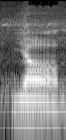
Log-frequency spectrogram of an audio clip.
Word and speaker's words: yam: single syllable mantra is yam y am and i like to remember that yam with the y yes yes with the y yam with a y yes to opening and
